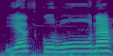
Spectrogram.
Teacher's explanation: وما یذکرون میں زال نرم حروف میں سے ہے، نرمی سے پڑھیں گے، اور یذکرون واو ساکن سے پہلے پیش آ گیا تو یہ واو مدہ ہوگا، اور واو مدہ کو 1 الف کے برابر کھینچ کر پڑھتے ہیں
